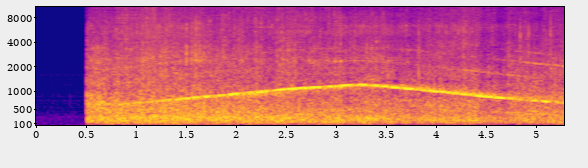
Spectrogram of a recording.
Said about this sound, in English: The wailing of sirens were all that could be heard on the streets of Brussels this morning.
